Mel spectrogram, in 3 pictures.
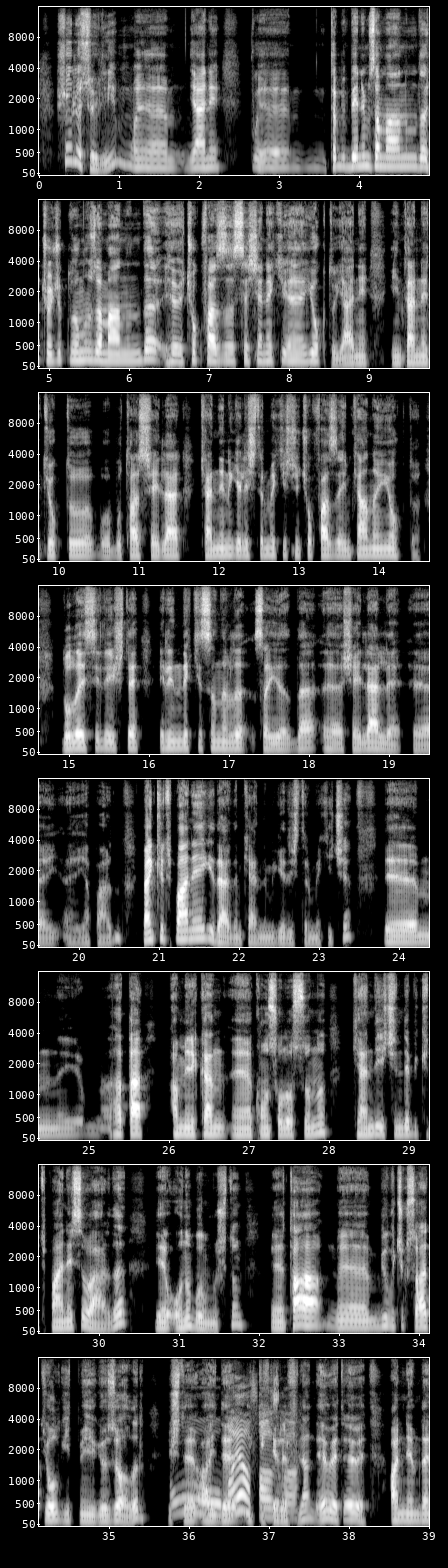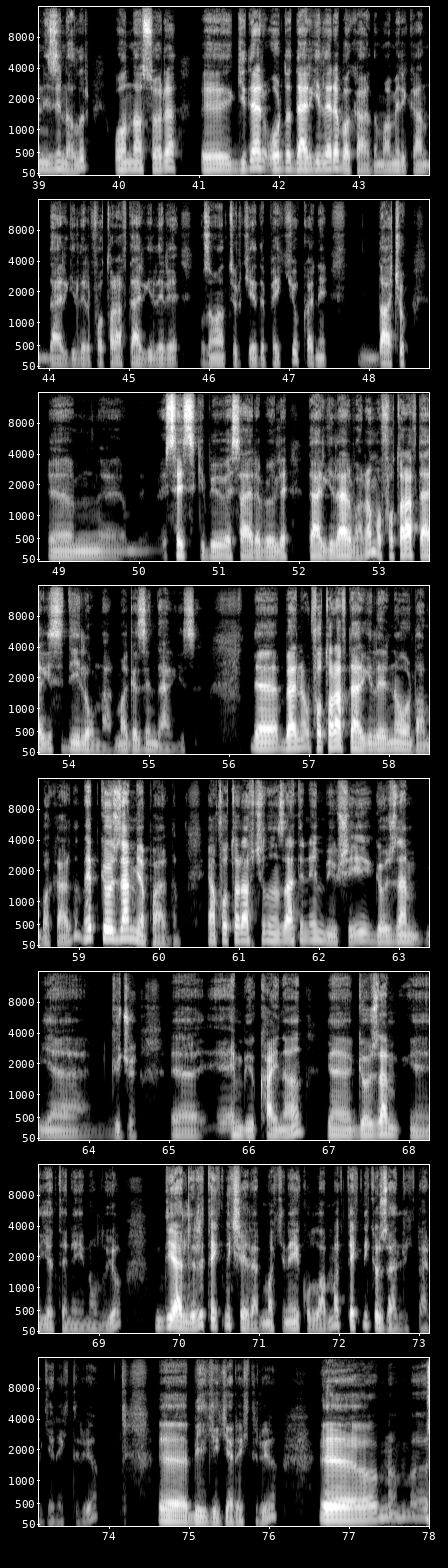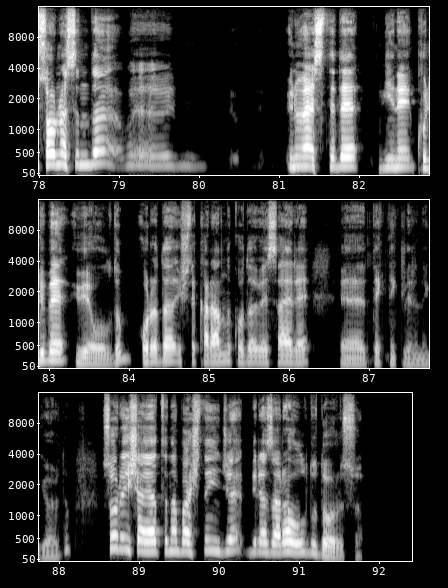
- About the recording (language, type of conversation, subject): Turkish, podcast, Bir hobinin hayatını nasıl değiştirdiğini anlatır mısın?
- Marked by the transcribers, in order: other background noise; tapping; other noise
